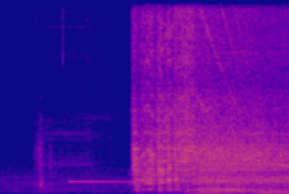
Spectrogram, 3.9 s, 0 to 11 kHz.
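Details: 2009 Chevrolet Silverado remote start after Fortin plug-and-play install: a few quiet relay clicks, brief crank, engine catches cleanly and settles into an even idle; healthy start.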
